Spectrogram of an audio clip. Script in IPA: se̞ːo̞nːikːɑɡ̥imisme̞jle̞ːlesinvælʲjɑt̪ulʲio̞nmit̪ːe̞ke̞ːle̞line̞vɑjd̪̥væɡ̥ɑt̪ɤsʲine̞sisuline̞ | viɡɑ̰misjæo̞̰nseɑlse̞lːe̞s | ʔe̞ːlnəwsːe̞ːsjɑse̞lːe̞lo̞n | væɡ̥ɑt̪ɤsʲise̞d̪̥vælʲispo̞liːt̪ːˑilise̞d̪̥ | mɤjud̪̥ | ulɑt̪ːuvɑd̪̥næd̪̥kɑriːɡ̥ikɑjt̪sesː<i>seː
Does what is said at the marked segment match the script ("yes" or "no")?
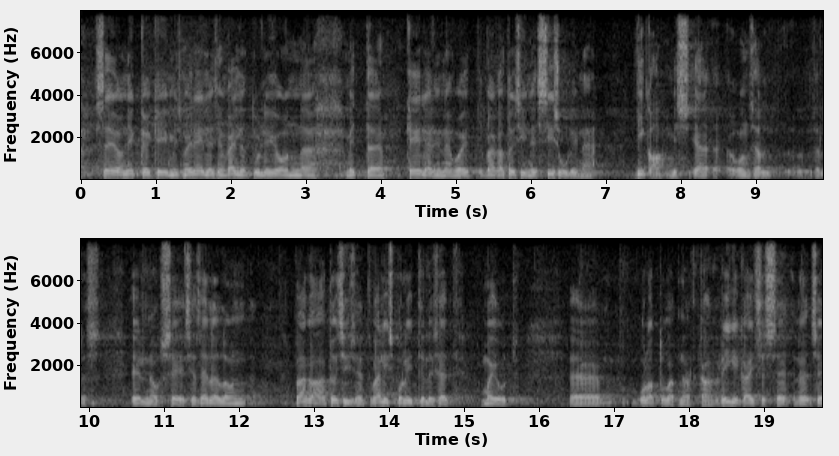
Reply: no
